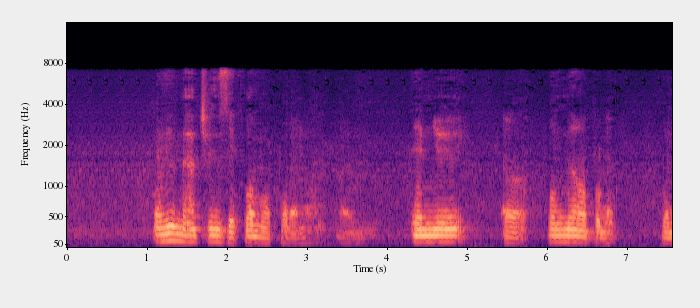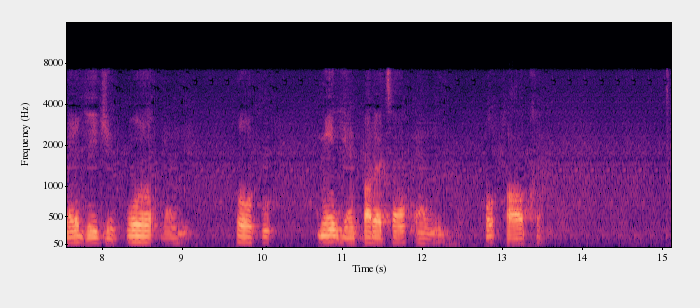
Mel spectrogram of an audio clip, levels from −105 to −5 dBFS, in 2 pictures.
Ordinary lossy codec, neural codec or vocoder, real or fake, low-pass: AAC, 64 kbps; codec, 16 kHz, 1.1 kbps, Voila-Tokenizer; fake; 7.2 kHz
